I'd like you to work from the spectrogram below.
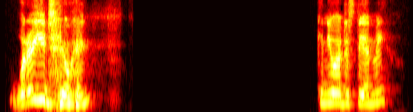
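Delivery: very panicked, frantic voice. Player character trying to get a creature not to attack, in a panicked voice. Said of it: "in a very uh panicked voice".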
